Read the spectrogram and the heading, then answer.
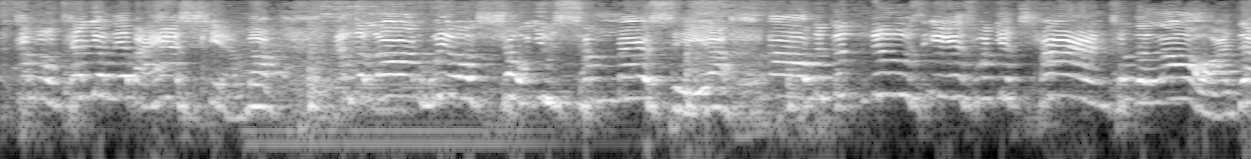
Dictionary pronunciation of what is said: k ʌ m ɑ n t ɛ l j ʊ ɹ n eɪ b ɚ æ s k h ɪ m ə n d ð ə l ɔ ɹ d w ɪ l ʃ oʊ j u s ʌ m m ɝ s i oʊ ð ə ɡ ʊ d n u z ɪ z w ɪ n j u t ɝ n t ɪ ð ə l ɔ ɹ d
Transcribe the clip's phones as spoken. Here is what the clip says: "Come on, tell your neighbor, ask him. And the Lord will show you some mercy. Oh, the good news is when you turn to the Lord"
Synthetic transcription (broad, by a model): k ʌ m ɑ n t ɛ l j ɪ l n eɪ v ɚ æ s k h ɪ m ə n ð ə l ɔ ɹ d w ɪ l ʃ oʊ j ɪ s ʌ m m ɝ s i oʊ ð ə ɡ ʊ d n u z ɪ z w ɪ n j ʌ t ɝ n t ɪ ð ə l ɔ ɹ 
